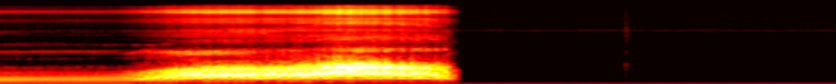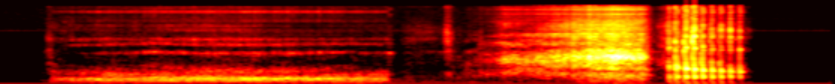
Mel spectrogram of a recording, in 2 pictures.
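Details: A cougar (Puma concolor) gives a loud, harsh, drawn-out cry, then a rough growling rumble and a short snarl.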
